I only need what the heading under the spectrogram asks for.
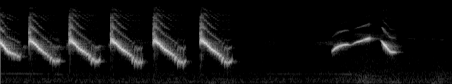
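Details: Javan pied starling, master song for cage-bird training: six loud, evenly spaced, falling whistles about every 0.4 seconds, a pause, then a short rising and falling whistled phrase.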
